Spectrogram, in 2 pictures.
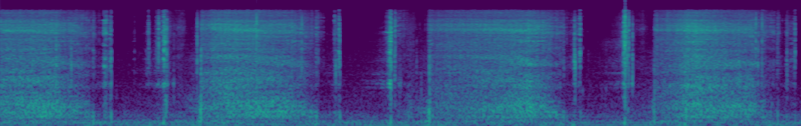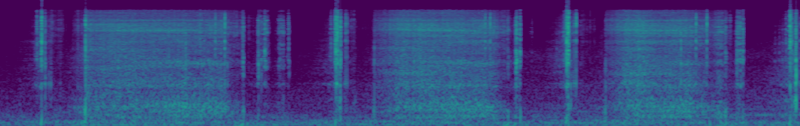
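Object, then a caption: Kinetic sand mound cut with a blade. A utility knife blade slices slabs off a solid, palm-sized mound of yellow kinetic sand, with a blue sand dome sitting untouched nearby. Long, gritty, bright hissing scrapes run in repeated strokes, separated by brief quiet gaps and short sharp clicks as the blade cuts through and lifts away.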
